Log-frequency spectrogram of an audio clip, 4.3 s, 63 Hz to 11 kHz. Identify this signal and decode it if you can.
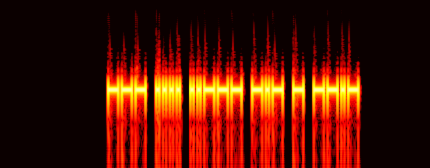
Morse code, heard as a keyed tone, about 34 wpm, 700 Hz. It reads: OH2KTQ
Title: DXCC-100 Call Signs - 6 Characters - 35wpm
